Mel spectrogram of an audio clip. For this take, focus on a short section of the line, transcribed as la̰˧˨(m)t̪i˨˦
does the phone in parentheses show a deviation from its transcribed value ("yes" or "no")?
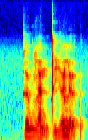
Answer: yes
